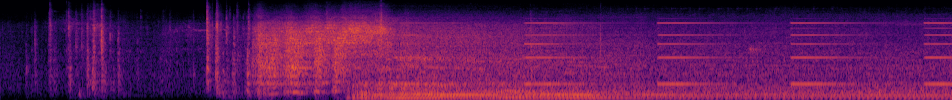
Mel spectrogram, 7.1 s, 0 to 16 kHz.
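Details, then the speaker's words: Mk4 Jetta 1.8T after fitting new spark plugs and an ECS Tuning stage one ignition coil kit and clearing misfire codes: starter cranks, engine catches and settles into a steady, even idle with no misfire; no engine light. "but but here it is guys it's running so nice it's idling perfectly before i noticed that my idling was dipping down"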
